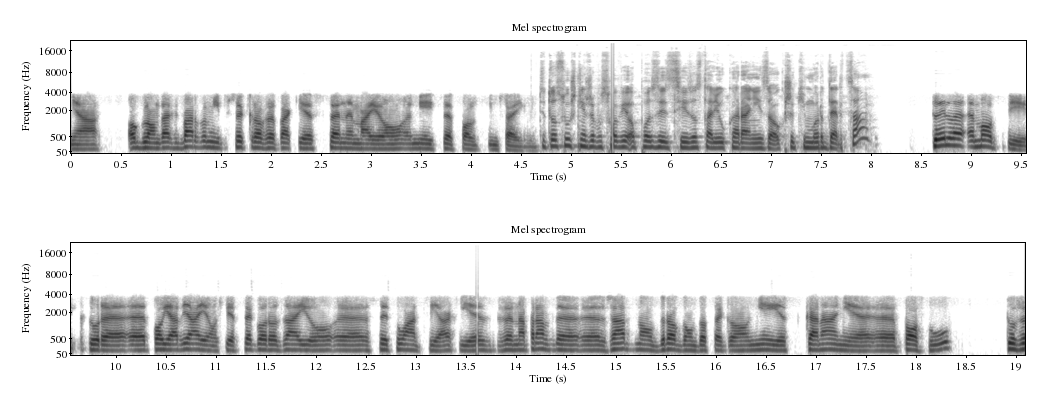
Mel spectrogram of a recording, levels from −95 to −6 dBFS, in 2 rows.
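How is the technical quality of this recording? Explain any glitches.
Two brief gaps break the recording, at 5.41 to 5.43 s and at 13.60 to 13.62 s. Each is a hole of about 21 ms where the output goes silent. This is most likely a Bluetooth dropout: one audio packet missed its delivery window to the headphones and was discarded, and the gap length fits a single lost packet. Afterwards the sound resumes as though it had kept playing, with nothing repeated or delayed. That rules out a buffer stutter or skip, which would replay or shift the material.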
